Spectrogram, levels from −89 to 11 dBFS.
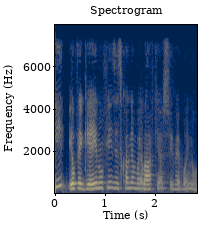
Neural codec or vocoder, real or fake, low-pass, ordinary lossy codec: codec, 16 kHz, 1.1 kbps, Voila-Tokenizer; fake; 7.2 kHz; none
